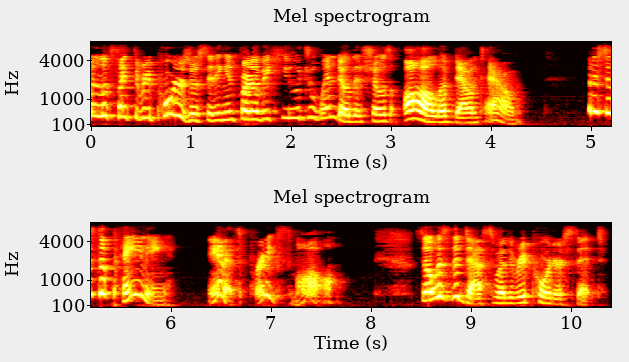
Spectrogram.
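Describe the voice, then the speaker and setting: Woman, expressive storytime read-aloud, swooping intonation, mid pitch, dull lo-fi recording. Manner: animated, emphatic storytelling with acted dialogue. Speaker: teacher reading a novel aloud.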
